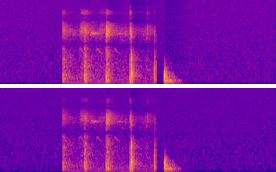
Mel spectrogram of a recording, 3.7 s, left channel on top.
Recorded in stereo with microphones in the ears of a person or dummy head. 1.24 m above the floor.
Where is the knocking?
65° left (ahead or behind).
